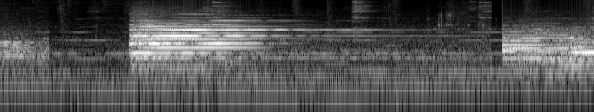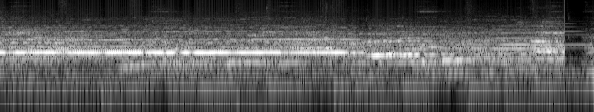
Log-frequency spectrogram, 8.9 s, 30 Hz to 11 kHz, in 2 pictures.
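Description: A 122-year-old clock tower bell in Peshawar chimes twice, the second strike ringing on in a long, loud, shimmering decay that fills the rest of the moment.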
